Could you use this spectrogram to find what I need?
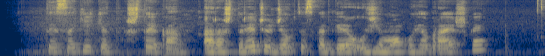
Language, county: Lithuanian, Vilnius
